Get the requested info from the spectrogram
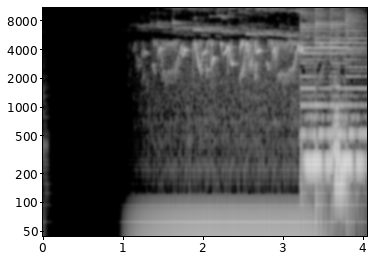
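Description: Silence for about a second, then birds chirping: quick, high, repeated calls that fade in. About three seconds in, a bouncy keyboard tune starts over them.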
